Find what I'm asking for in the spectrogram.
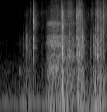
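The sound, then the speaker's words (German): Crinkling and creasing of a sheet of paper being folded, a few soft rustles and a sharp crackle that swell into a louder, continuous papery crackle. “Ich falte es jetzt zusammen.”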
